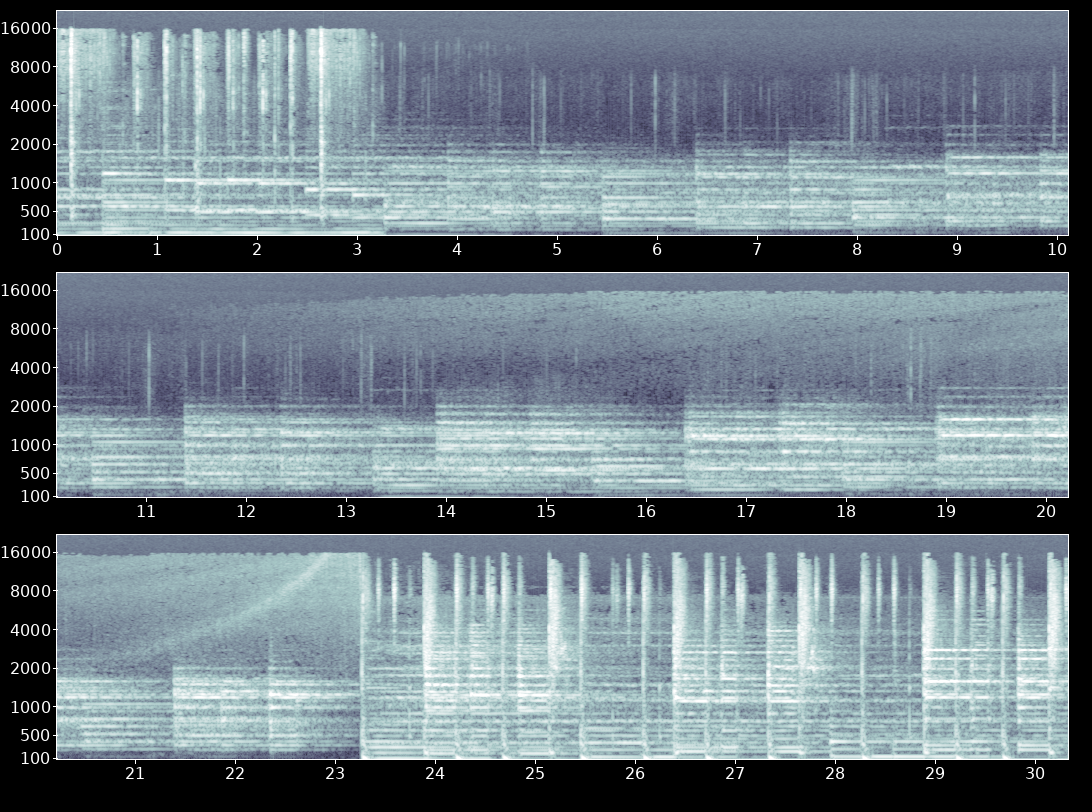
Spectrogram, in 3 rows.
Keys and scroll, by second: 10.1 super+s.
